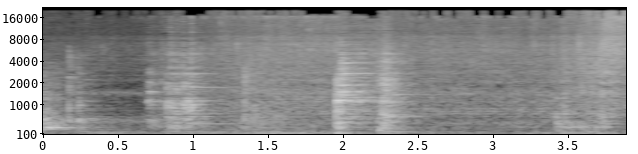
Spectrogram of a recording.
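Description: Green leaf curry frying gently on low heat while a spoon stirs it, soft scraping strokes over a steady quiet sizzle, close by and without speech.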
